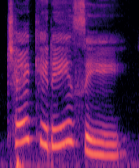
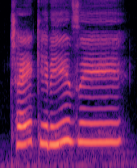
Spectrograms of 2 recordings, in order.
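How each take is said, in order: First: It sounds gentle and caring, urging rest. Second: It sounds light and friendly, like a parting. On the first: Don't overwork yourself, take a break. "쉬엄쉬엄 해" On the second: Goodbye, take care. "안녕, 잘 지내?"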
